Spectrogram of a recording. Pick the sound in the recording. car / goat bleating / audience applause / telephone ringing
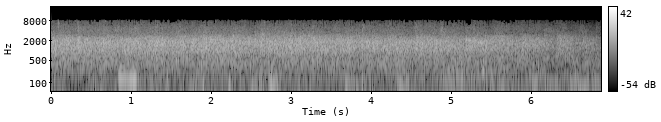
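audience applause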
